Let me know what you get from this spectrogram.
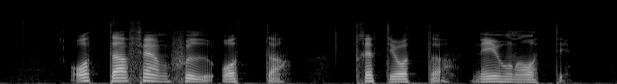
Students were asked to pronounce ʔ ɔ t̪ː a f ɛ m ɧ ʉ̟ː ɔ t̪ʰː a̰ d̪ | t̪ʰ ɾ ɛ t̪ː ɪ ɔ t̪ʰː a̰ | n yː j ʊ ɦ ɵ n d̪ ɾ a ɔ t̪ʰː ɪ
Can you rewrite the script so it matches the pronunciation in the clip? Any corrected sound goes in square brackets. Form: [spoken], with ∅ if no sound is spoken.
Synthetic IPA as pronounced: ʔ ɔ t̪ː a f ɛ m ɧ ʉ̟ː ɔ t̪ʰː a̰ [∅] | t̪ʰ ɾ ɛ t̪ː ɪ ɔ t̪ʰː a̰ | n [iː] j ʊ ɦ ɵ n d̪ ɾ a ɔ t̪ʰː ɪ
